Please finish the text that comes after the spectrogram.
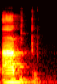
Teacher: A sílaba tônica está na antepenúltima, o que nós falamos que ela é uma pró-paroxítona.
